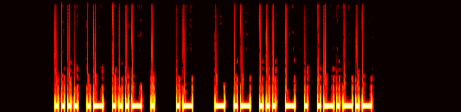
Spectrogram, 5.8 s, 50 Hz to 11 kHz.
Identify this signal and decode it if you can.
Morse code, heard as a keyed tone, about 28 wpm, 700 Hz. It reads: HAVE A TASTE.
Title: Sentences from Top 1100 Words 30wpm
